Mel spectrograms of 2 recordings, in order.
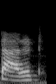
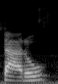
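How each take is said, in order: First: The word ends with a clear t sound. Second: The word ends without a t sound. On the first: The speaker calls it wrong. "कई बार हम इसको टैरट बोलते हैं, जैसे इसमें टी silent है" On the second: The speaker calls it right. "आपने इसका प्रोनाउंसिएशन बिल्कुल ठीक बोला है, इट्स टैरो"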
